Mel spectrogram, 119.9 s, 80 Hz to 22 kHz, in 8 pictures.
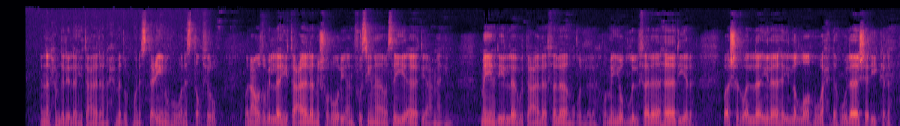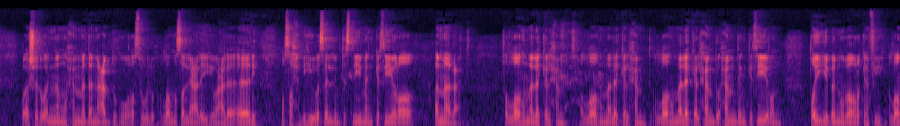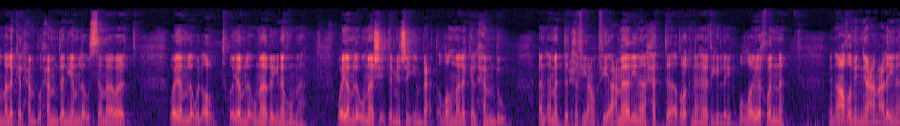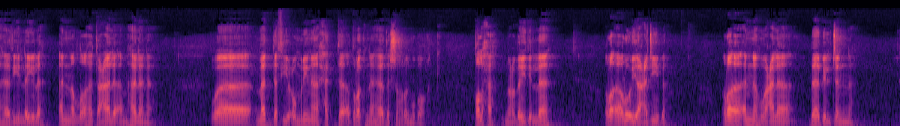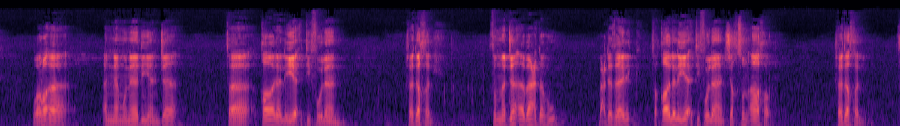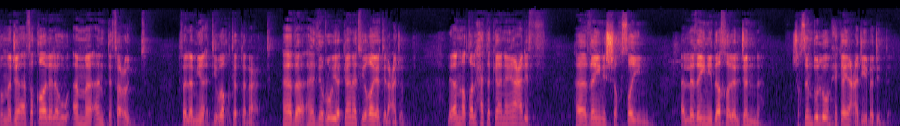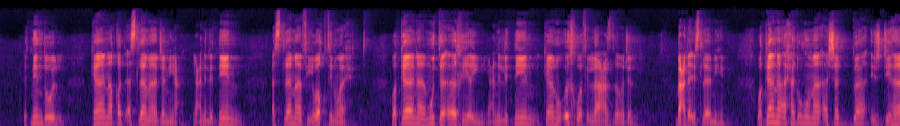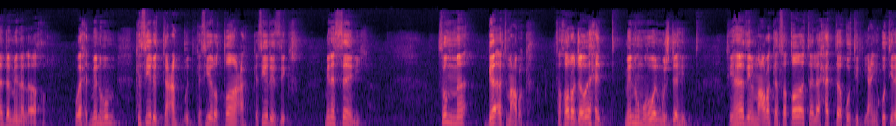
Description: يا باغي الخير أقبل - درس التراويح ليلة 1 رمضان 1438هـ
